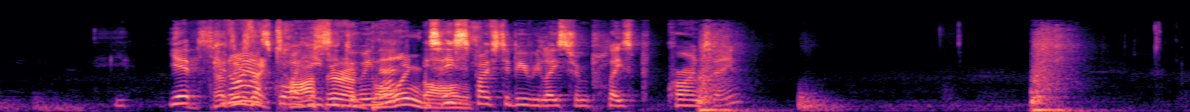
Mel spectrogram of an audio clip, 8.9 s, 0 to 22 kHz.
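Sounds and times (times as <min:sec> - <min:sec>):
speech: 0:00.8 - 0:05.6
man's fist punching a wall upstairs: 0:07.8 - 0:08.2.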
